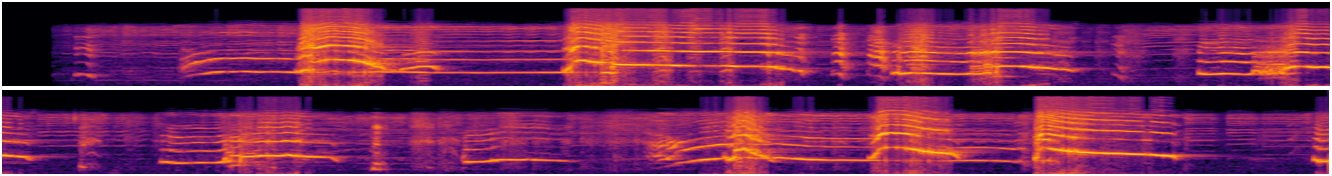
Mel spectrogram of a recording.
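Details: Dog being taught to howl, giving long, wavering harmonic howls that slide up and then settle. The howls come in bursts broken by short sharp yelps and pauses, with a rich stack of overtones.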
